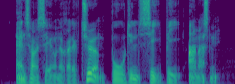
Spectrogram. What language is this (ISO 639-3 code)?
dan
